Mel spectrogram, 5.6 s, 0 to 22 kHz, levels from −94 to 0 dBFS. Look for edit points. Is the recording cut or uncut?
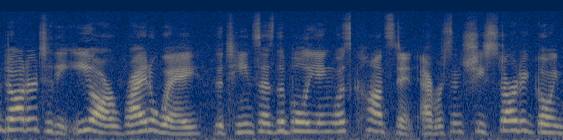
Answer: cut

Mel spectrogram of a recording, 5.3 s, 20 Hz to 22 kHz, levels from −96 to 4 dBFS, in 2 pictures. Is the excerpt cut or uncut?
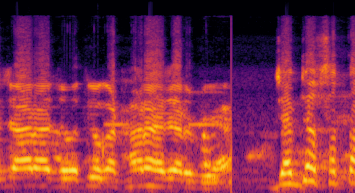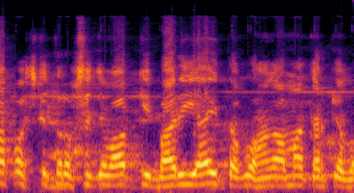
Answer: cut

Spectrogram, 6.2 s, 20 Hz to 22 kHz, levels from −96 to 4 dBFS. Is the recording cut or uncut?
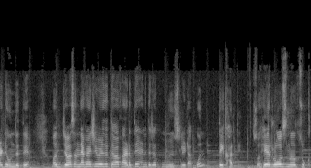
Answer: uncut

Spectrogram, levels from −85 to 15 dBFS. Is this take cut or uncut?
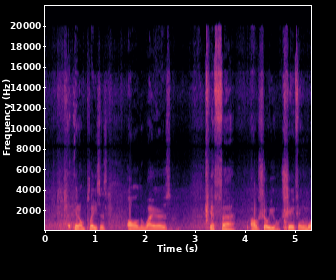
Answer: uncut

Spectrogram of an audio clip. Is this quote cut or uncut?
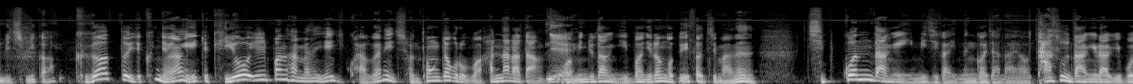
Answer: cut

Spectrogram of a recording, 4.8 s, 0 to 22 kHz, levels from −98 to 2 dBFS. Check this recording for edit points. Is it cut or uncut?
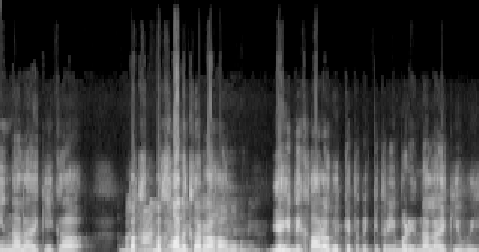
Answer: uncut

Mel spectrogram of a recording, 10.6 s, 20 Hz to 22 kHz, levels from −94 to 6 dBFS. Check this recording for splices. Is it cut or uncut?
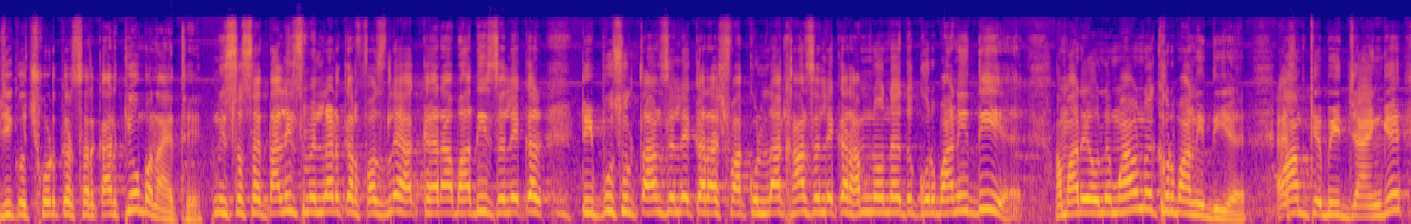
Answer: cut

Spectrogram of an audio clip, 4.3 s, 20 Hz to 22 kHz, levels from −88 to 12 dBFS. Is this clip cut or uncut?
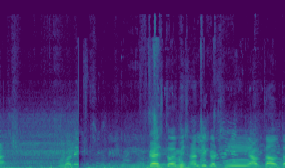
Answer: cut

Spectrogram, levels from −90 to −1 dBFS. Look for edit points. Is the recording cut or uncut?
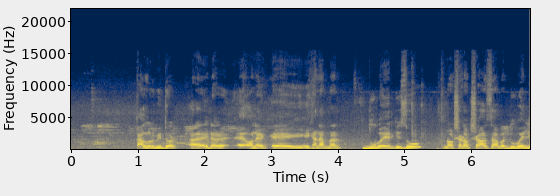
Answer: uncut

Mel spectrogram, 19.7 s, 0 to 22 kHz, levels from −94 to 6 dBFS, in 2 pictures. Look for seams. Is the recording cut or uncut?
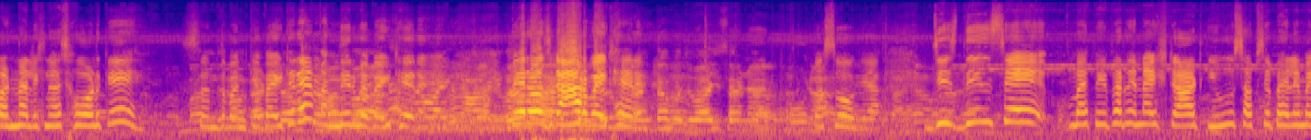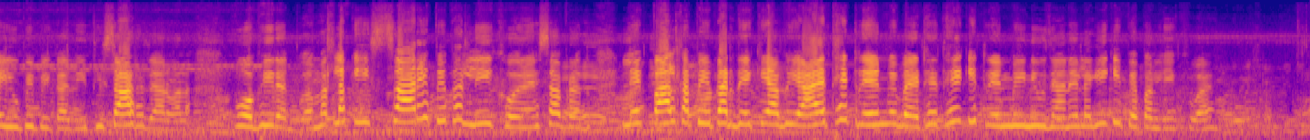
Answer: uncut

